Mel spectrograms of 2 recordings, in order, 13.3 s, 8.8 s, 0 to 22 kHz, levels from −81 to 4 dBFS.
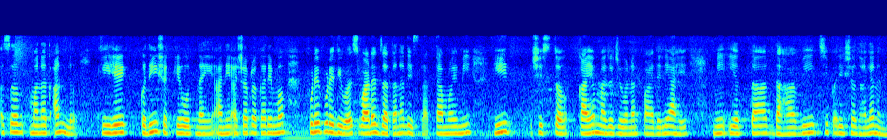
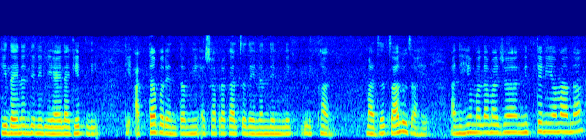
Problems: constant background noise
